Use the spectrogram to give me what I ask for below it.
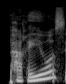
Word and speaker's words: Pareos: Pareos, ja, ist auch richtig ausgesprochen.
